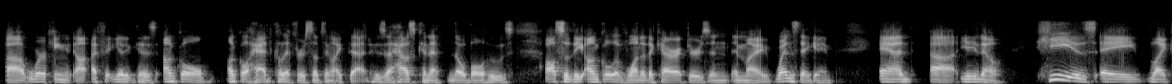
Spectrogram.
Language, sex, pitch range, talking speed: English, male, 105-135 Hz, 205 wpm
